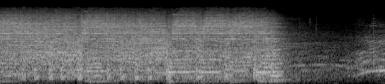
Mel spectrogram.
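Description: A large brass band plays loudly outdoors.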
